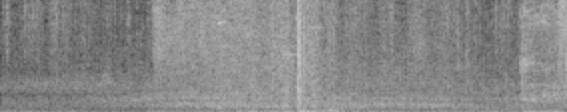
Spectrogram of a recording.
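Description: A deep rumbling whoosh swells up.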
